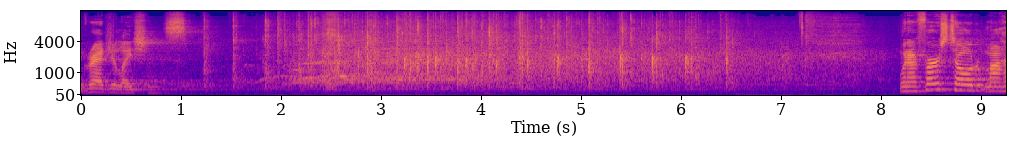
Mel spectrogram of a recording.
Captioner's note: applause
